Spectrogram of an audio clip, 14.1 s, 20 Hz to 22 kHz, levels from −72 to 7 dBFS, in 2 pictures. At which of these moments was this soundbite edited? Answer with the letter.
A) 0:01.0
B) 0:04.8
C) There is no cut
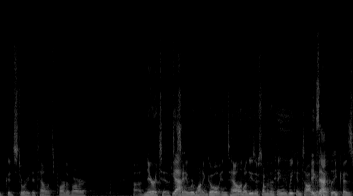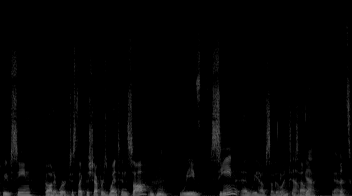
B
